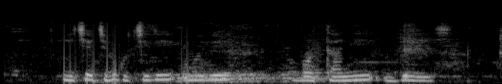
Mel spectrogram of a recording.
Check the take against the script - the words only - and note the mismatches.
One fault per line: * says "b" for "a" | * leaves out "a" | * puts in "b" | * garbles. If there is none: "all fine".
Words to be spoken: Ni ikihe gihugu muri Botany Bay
* puts in "kiri"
